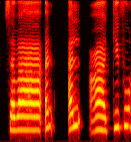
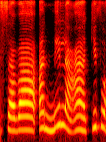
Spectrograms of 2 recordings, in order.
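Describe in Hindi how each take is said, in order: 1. यह पहले शब्द के बाद रुकता है, फिर शुरू होता है। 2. यह आगे चलता रहता है, 'nil' ध्वनि से जुड़कर। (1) "अगर यहाँ पे वक्फ करना चाह रहे हैं" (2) "अगर हम यहाँ पे वक्फ नहीं करें"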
